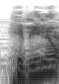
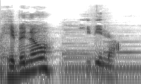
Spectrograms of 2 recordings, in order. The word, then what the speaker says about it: Hibino: um i think it i think it's pronounced to be norihiko hibino or hiberno yes that's that's what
